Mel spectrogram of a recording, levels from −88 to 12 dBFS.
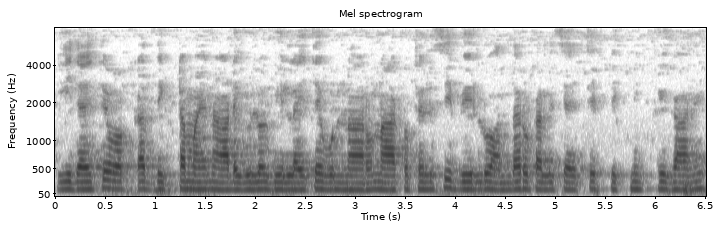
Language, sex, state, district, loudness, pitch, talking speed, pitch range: Telugu, male, Telangana, Nalgonda, -17 LUFS, 130 Hz, 145 wpm, 125-135 Hz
